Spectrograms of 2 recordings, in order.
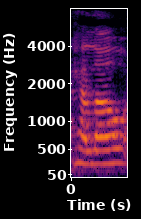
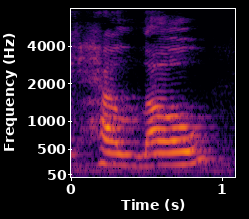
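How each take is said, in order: First: Said in the usual way. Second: HELLO drawn out with a rising end; a challenging "Hello?", stretched and lifted; pointed hello. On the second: Retold or imitated. Her pointed hello back, retold.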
